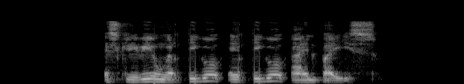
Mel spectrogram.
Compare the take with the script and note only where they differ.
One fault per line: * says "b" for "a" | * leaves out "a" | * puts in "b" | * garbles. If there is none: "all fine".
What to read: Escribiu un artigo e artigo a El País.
all fine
